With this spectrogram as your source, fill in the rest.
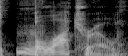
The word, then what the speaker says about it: Balatro: It's Balatro.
